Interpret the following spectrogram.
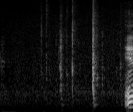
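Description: A handful of small, sharp plastic clicks and taps as a cable plug is fitted into the side port of a handheld camcorder.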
